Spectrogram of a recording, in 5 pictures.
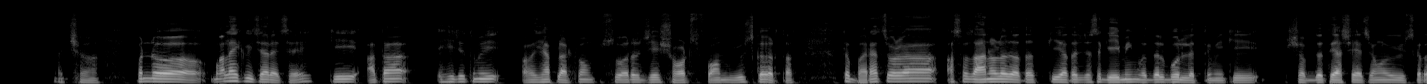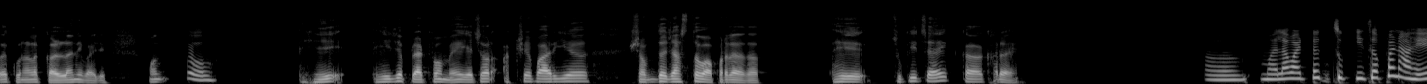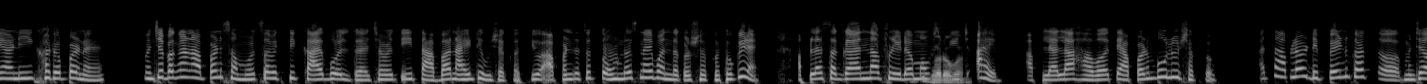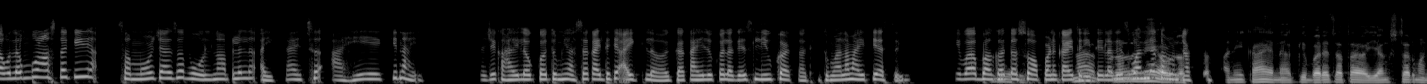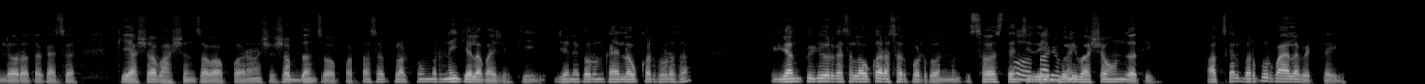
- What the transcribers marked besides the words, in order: in English: "प्लॅटफॉर्म्सवर"; in English: "प्लॅटफॉर्म"; in English: "फ्रीडम ऑफ स्पीच"; in English: "प्लॅटफॉर्मवर"; other background noise
- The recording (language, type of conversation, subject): Marathi, podcast, तरुणांची ऑनलाइन भाषा कशी वेगळी आहे?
